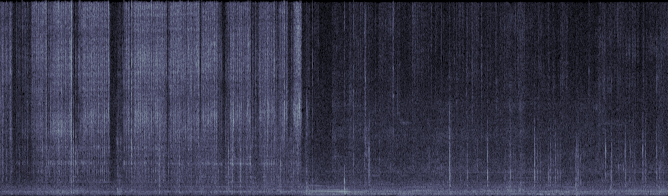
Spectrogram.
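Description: A hand scuffing the bare sheet-metal body of a scale model with an abrasive, preparing it for paint. This is a hissing scrape, repeated in strokes with short gaps. About six seconds in it gives way to quieter wiping with a cloth and small clicks.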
